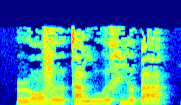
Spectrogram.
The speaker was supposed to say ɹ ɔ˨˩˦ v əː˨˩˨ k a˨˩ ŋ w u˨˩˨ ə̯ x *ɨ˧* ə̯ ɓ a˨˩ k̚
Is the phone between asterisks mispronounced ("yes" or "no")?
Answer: yes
